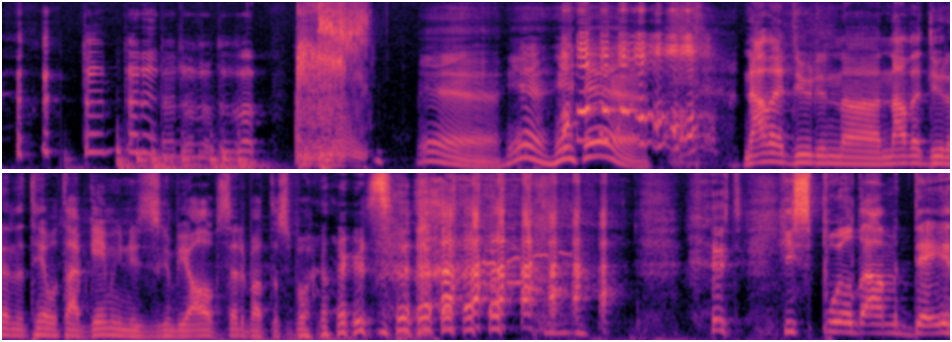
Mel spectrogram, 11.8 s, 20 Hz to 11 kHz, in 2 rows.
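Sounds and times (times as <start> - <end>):
laughter: 0.0 - 1.7, 3.5 - 4.5, 7.9 - 10.6
speech: 0.6 - 11.8
fart: 1.8 - 2.4.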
